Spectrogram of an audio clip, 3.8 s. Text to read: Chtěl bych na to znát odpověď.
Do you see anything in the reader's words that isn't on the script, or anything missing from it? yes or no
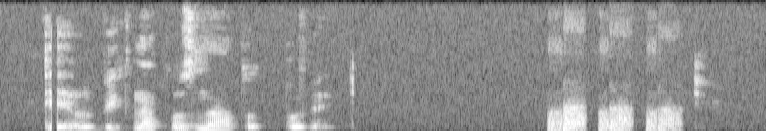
no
